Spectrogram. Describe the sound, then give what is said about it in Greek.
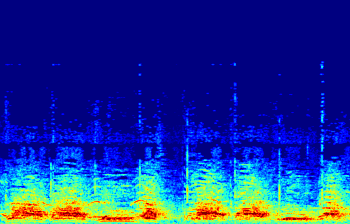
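A large crowd on Corfu chants a name in unison, a loud rhythmic call repeated in steady waves, many voices roaring together with no single speaker standing out. “Όλο το νησί βροντοφωνάει το όνομά σου.”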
